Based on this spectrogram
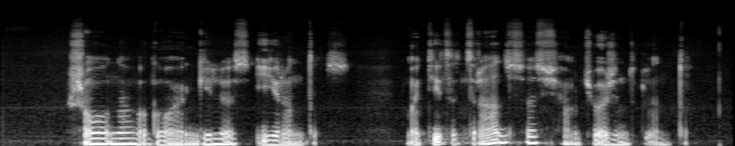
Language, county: Lithuanian, Vilnius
